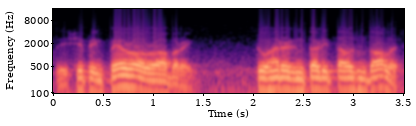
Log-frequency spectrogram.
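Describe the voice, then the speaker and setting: An actor playing a suave, menacing gentleman villain in a radio western, speaking formally and deliberately with cool threat. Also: medium pitch, animated, slightly rough. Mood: quiet menace. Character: suave, menacing Mexican gentleman villain, scheming and coldly confident. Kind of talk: old-time radio western acting. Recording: muffled, noisy old radio recording.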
